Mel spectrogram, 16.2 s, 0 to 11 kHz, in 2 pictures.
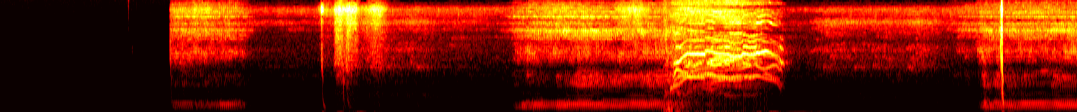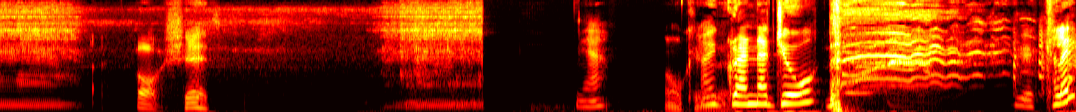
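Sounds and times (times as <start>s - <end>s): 
loud snoring at night: 1.3s - 2.2s, 3.2s - 12.2s
speech: 9.1s - 9.8s, 12.4s - 14.6s, 15.7s - 16.1s.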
